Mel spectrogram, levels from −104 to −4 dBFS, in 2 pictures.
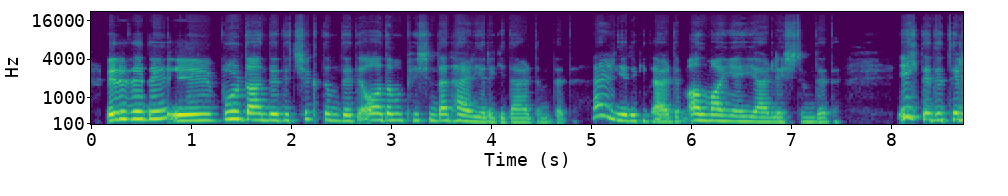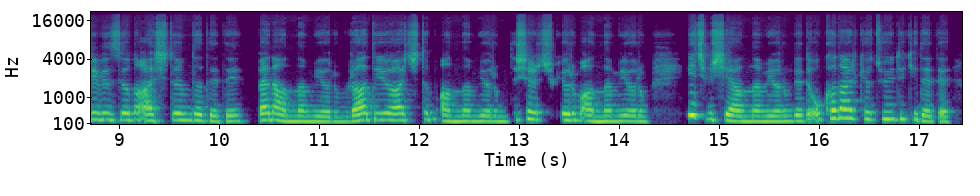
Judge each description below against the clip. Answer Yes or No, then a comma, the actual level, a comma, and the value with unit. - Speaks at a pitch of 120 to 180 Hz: No, high, 215 Hz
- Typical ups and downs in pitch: Yes, average, 4.1 semitones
